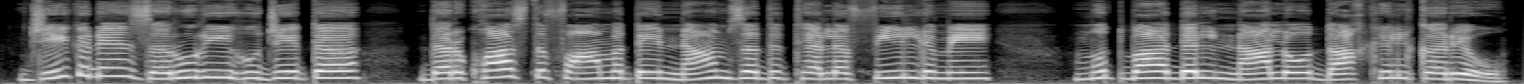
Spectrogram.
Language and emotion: Sindhi, neutral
